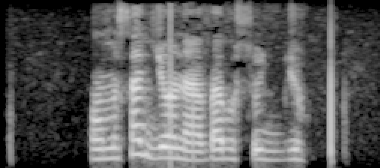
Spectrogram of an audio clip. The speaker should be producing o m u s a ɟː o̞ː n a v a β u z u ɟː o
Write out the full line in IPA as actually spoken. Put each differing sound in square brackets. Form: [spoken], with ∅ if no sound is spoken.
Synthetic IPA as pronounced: o m u s a ɟː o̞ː n a v a β u [s] u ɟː [u]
